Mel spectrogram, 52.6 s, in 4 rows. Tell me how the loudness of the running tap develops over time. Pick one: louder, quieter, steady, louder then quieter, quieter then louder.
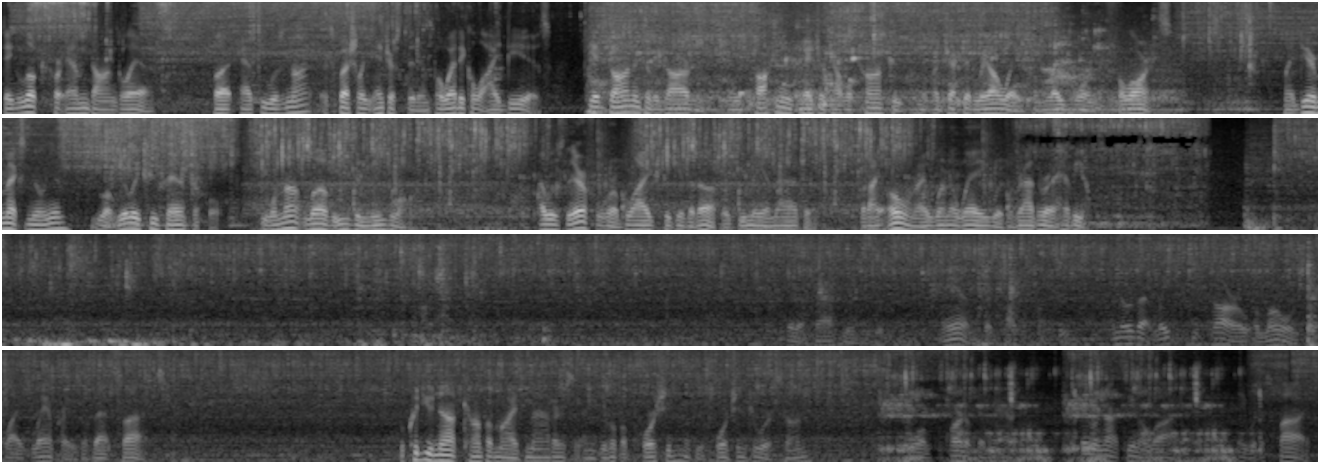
quieter.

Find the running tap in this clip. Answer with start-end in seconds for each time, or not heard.
0.0-52.5.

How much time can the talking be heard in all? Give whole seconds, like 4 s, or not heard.
37 s.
